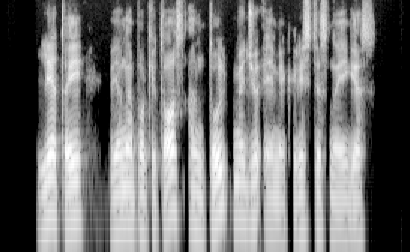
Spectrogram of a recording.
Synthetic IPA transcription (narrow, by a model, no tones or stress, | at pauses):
lʲiɛːt̪ɐɪ | ʋʲiɛnɐpoːkʲɪt̪oːsɐnt̪ʊlʲk̚ʲmʲɛd͡ʒʲʊʔeːmʲɛkɾʲɪsʲt̪ʲɪsnɐɪɡʲɛs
